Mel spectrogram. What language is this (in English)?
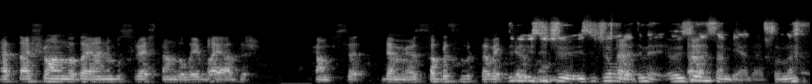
Turkish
